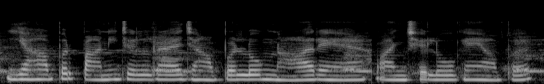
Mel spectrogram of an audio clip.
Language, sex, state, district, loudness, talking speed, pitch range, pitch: Hindi, female, Bihar, Saran, -26 LUFS, 210 wpm, 210-230 Hz, 220 Hz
